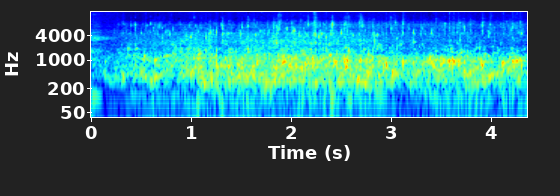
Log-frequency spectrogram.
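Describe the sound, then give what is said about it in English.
A rush of churning, bubbling water fills the scene as of diving deep under the sea, holding steady for several seconds with no voices. “So make sure you've got your goggles on properly and let's take a breath and dive.”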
